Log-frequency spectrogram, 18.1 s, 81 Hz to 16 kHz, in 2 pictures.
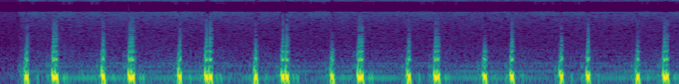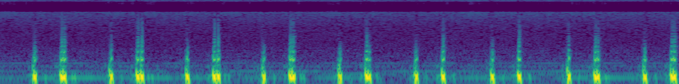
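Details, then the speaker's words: Physiological splitting of S2 heard at the left second intercostal space: regular heart sounds near 60 per minute, with the second sound single at times and split during inspiration. "este ejemplo ilustra el desdoblamiento normal del segundo ruido cardíaco el ruido es único durante la inspiración y desdoblado en la inspiración"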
